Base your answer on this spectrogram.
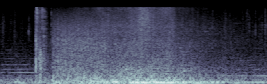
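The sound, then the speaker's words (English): A fireball explosion bursts from a wooden barrel with a sudden onset, then a loud roaring blast with a deep low rumble that swells and slowly tails off. “Ball of fire burst next to Keelan and Marimus. Marimus shoved Keelan to the side to protect him from the wooden shrapnel. Was that a barrel?”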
